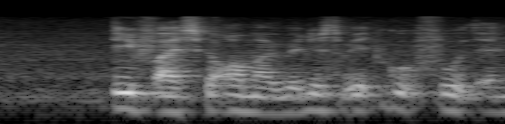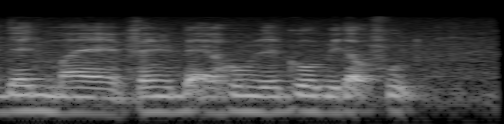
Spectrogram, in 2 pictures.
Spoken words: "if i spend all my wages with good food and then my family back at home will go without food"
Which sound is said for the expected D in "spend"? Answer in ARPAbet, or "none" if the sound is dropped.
none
